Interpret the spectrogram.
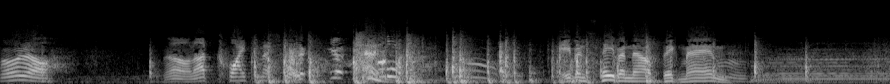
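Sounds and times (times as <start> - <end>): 
speech: 1.9 - 4.3, 5.6 - 7.4
punch to the jaw: 2.6 - 5.8
people grunting: 2.8 - 6.3.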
